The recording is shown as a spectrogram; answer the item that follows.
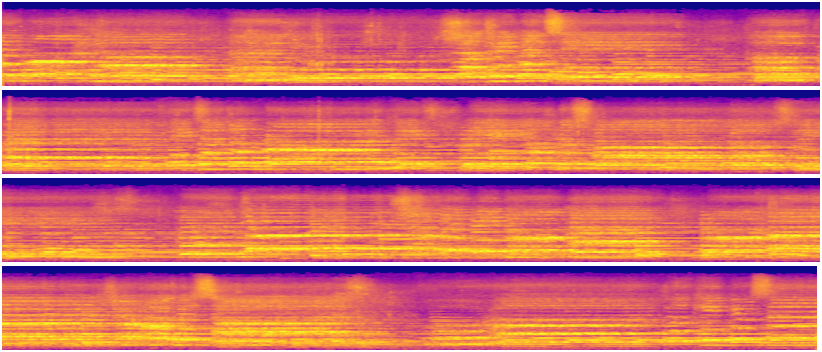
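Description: Youth choir of intermediate and junior high school students singing in parts. The voices hold long phrases, with short breaks every few seconds.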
